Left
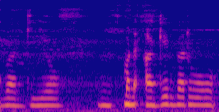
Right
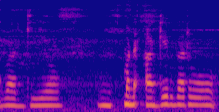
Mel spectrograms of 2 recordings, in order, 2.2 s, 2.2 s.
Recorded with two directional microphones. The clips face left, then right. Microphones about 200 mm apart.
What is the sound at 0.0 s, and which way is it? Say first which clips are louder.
Speech: right 2 dB; 10° right (ahead or behind).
